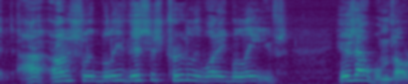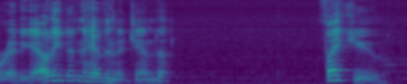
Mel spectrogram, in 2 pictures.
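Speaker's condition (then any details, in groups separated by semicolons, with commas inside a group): Cerebral palsy; reports speaking clearly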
